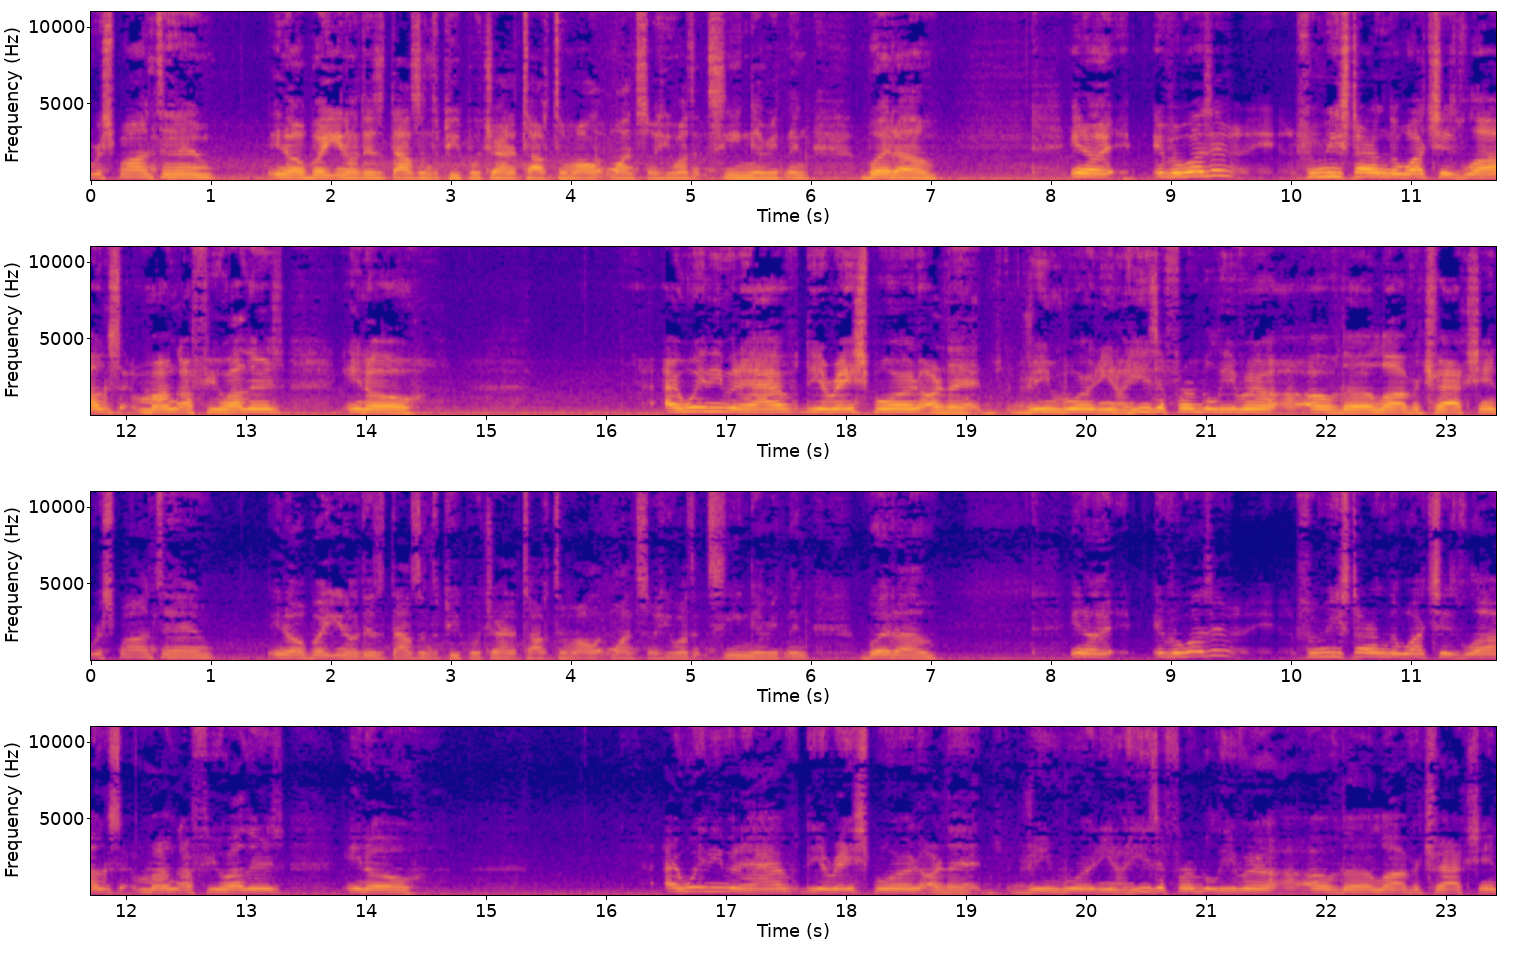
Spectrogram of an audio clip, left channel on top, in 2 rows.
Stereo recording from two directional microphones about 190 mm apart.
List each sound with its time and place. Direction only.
0.0 s speech: 10° left (ahead or behind)
8.2 s speech: centre (ahead or behind)
9.3 s speech: 15° left (ahead or behind)
10.1 s speech: 5° left (ahead or behind)
16.4 s speech: 5° left (ahead or behind)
